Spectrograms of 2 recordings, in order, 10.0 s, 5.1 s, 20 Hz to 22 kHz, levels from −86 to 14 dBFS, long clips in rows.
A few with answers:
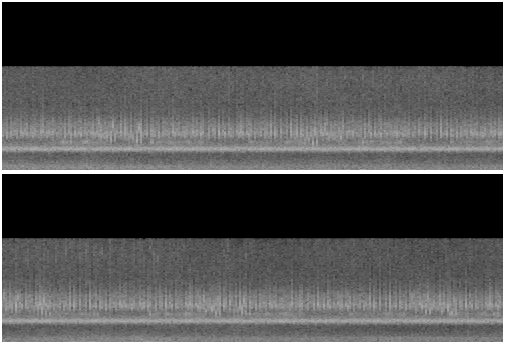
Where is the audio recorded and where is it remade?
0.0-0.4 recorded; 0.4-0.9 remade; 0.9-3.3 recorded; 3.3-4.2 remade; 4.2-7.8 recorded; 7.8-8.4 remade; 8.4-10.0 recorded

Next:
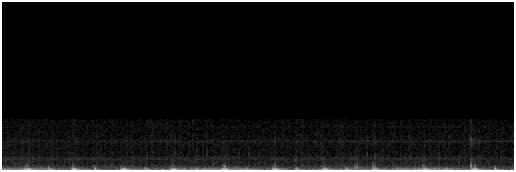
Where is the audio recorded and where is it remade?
0.0-0.7 remade; 0.7-5.1 recorded

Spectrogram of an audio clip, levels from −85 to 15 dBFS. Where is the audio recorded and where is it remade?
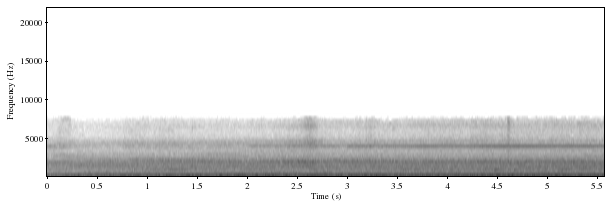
0.0-3.4 remade; 3.4-5.6 recorded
